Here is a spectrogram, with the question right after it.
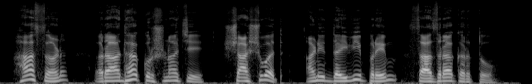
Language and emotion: Marathi, neutral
